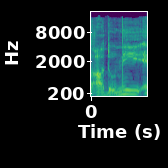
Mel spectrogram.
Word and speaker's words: Adoni: However, on the left side of the screen, we have the comparison Adoni with the little dot, the vowel point marking chirik, which gives us the long E sound, and it's under the same letter N, and this tells us that the rendering should be pronounced Adoni,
